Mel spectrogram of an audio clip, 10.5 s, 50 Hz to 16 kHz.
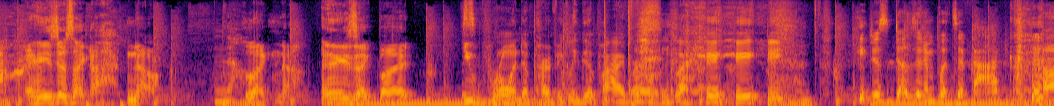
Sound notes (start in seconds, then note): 0.0 laughs; 6.3 laughs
